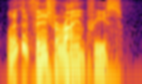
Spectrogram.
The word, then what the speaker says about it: Ryan Preece: I apologize, Ryan Preece.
